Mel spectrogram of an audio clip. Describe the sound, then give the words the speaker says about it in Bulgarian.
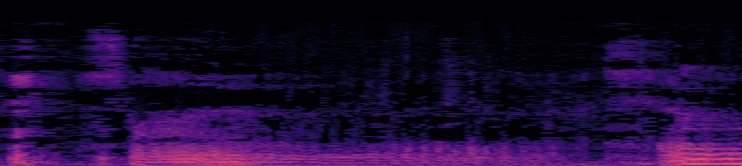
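Someone snores loudly in a cave: a long, low, rasping rumble that drones on for several seconds, followed by the start of another deep snore right after a short pause. “Някой хъркат от. Кой ли спи?”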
